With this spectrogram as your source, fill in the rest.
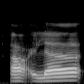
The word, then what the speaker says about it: الأعلى: A'la remains a'la. The ya there is silent, the ya on the end.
